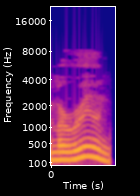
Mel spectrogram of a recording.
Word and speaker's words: maroon: instead of a day and maroon pronounced with own as opposed to oon you topic variation topic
